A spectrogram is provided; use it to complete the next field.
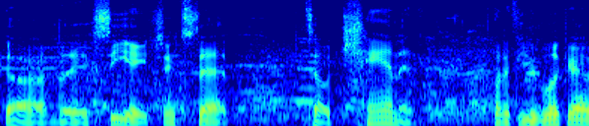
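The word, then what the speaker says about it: Canan: I was talking about Mr Dempsey it's actually pronounced Shannon like ch or Shannon except for the uh the CH instead so Channon but if you look at it obviously on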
